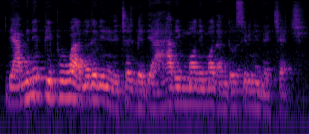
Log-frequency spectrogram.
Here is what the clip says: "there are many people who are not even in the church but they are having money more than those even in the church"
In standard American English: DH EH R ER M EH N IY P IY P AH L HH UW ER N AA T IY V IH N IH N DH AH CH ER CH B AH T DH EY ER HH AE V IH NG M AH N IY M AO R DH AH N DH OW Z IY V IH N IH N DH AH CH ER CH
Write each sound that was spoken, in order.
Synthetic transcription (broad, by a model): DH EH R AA M EH N IY P IY P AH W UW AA N AA T IY V IH N IH N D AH CH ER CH B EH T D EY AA HH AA V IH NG M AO N IY M AO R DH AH N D OW S IY V IH N IH N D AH CH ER CH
